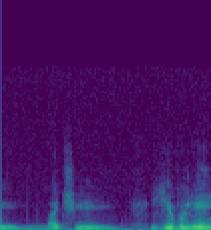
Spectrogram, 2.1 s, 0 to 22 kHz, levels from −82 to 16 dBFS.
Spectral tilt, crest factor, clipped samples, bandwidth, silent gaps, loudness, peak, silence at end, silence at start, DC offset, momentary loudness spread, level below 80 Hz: -9.5 dB/octave; 16 dB; under 0.1%; 6.6 kHz; none; -20 LUFS; -4 dBFS; 0 s; 0 s; under 0.1%; 19 LU; -40 dBFS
